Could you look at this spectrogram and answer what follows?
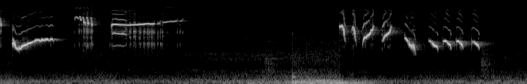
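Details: Caged Orange-headed thrush, anis merah, with a rough-voiced song meant to prompt other birds to sing; sweeping whistled slurs and a long clear note, a pause, then a quick series of sharp descending chips.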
